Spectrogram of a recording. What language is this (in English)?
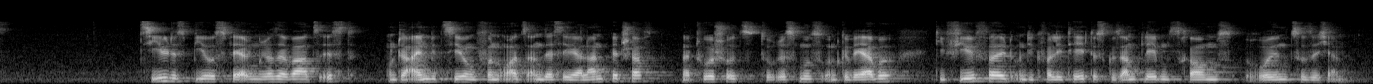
German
